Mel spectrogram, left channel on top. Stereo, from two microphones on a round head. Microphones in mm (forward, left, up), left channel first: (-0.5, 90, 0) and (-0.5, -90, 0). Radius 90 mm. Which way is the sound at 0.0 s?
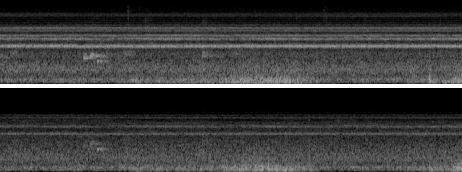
60° left (ahead or behind).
